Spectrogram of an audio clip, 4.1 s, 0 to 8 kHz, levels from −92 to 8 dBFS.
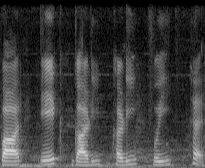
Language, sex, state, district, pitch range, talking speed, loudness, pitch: Hindi, female, Madhya Pradesh, Katni, 155-185 Hz, 90 wpm, -19 LUFS, 170 Hz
